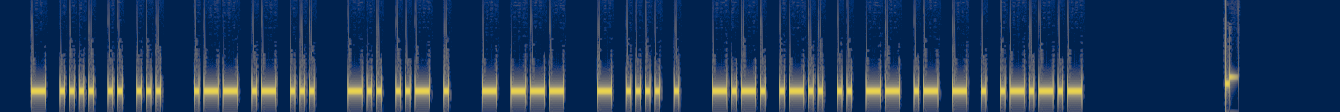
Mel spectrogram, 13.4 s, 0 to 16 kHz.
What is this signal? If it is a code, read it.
Morse code, heard as a keyed tone, about 25 wpm, 700 Hz. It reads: THIS WAS DUE TO THE CLIMATE.
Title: Sentences from Top 1600 Words 25wpm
